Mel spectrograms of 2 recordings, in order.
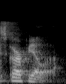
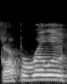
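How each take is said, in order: First: The name ends with an 'ella' sound. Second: The name ends with an 'illo' sound. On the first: The speaker calls it right. "I'm pretty sure that's how it's pronounced" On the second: The speaker calls it wrong. "I don't think that's the right pronunciation"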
